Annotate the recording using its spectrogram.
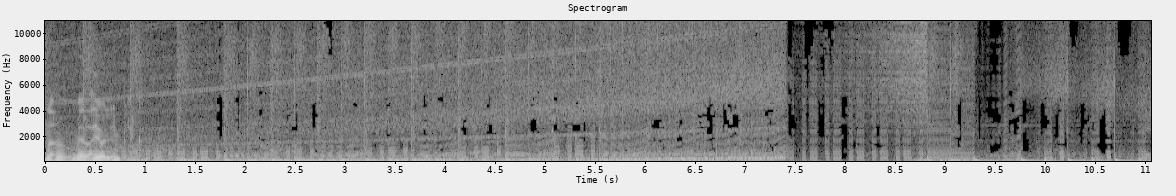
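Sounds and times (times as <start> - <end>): rising synth sweep: 0.0 - 10.6
electronic music with steady beat: 0.0 - 11.0.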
